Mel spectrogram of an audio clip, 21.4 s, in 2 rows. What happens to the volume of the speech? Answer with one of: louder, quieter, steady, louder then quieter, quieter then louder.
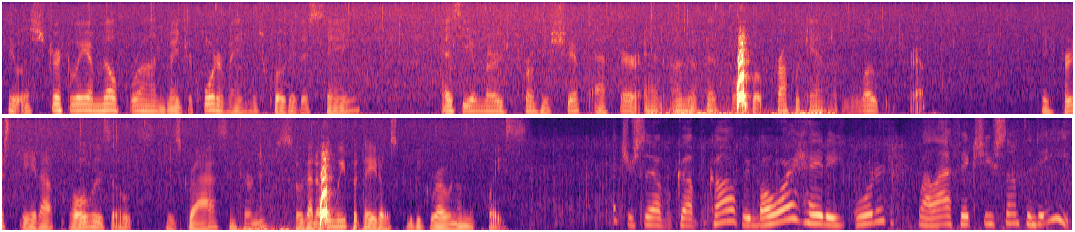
steady.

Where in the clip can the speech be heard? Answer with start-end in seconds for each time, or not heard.
0.1-9.4, 10.4-15.9, 16.8-21.3.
